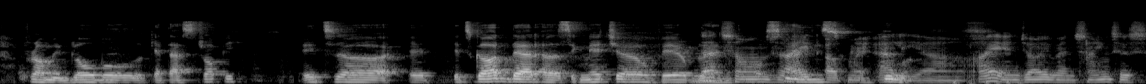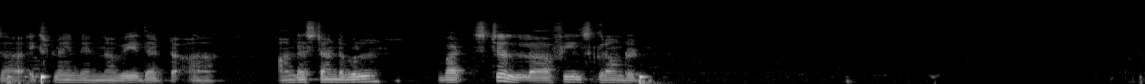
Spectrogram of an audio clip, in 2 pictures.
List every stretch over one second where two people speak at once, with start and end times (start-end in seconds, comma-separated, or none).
6.9-9.1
